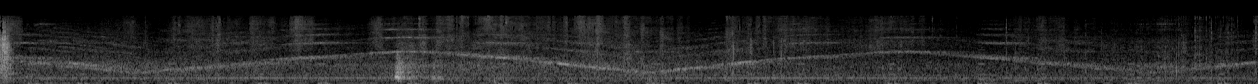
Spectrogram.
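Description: Emergency-vehicle siren wailing, its pitch slowly rising and falling about every five seconds, with a sharp knock at the start and another about four seconds in.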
